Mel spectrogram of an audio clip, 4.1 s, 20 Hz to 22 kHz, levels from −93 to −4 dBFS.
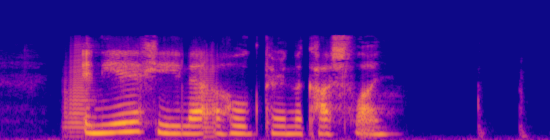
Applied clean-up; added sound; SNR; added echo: neural diffusion model UNIVERSE++.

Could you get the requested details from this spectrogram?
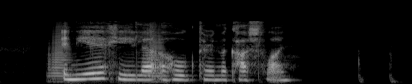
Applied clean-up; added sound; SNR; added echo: none; Brass instrument; 12 dB; none.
